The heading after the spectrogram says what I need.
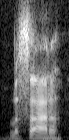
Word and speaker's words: Masada: you're between two people say that name again masada okay that's how you say it okay i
